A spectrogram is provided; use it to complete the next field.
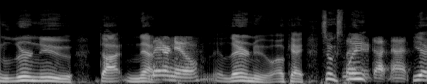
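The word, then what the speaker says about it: lernu: Learnu.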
